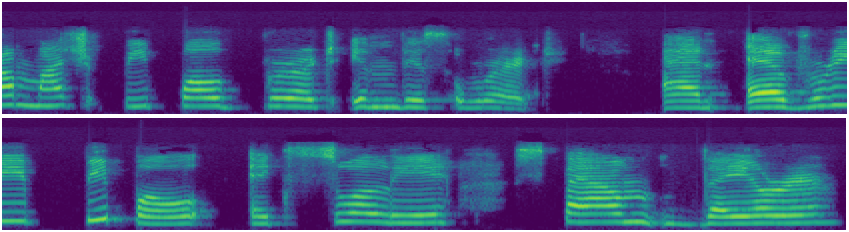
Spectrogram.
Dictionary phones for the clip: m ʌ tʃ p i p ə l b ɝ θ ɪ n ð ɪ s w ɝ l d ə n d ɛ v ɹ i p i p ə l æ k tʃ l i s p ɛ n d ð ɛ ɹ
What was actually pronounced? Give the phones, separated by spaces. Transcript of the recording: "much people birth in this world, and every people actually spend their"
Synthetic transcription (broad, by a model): m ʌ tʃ p i p ə l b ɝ t ɪ n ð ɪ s w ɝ d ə n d ɛ v ɹ i p i p ə l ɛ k s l i s p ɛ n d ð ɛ ɹ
